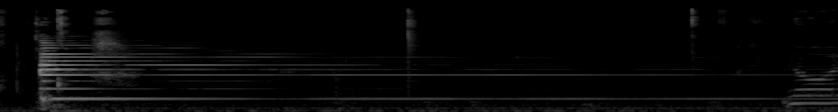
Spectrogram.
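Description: A single note, the G above middle C, struck once on a digital piano and left to ring, fading slowly over several seconds.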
